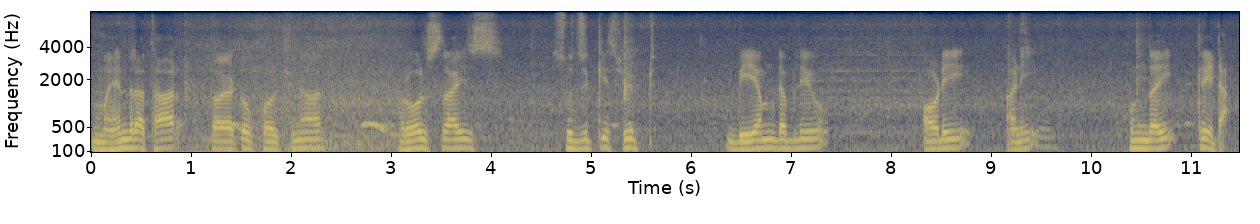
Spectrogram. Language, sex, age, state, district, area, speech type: Marathi, male, 45-60, Maharashtra, Osmanabad, rural, spontaneous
